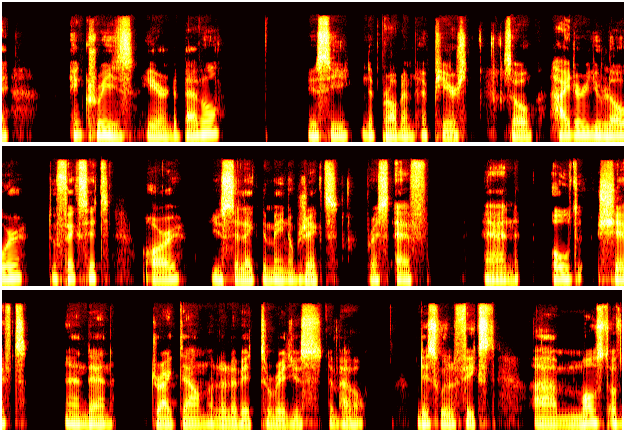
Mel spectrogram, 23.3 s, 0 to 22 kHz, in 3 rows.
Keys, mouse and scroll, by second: 2.7 click, 2.7 shift+scroll down 3, 3.7-4.1 scroll up 2, 5.8 g, 6.1 z, 10.3-11.9 scroll down 3, 15.6 shift+click, 19.9 shift+scroll up 4, 21.1-21.6 scroll down 3, 21.6-23.3 scroll down 3.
